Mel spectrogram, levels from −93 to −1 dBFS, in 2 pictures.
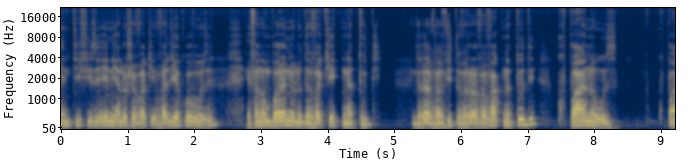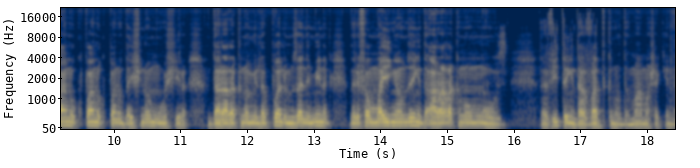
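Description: A Bluetooth SBC bit pool drop hits the speech from 4.55 to 5.99 s and again from 15.74 to 17.33 s. Each time the link's encoder starved itself of bits, a fall that fits a bit pool dropping from 28 to 12, near 96 kbps. The highest sub-bands lose their share and the rest are quantised coarsely, so the treble goes dull and a gritty grain rides on the sound until full quality returns.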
